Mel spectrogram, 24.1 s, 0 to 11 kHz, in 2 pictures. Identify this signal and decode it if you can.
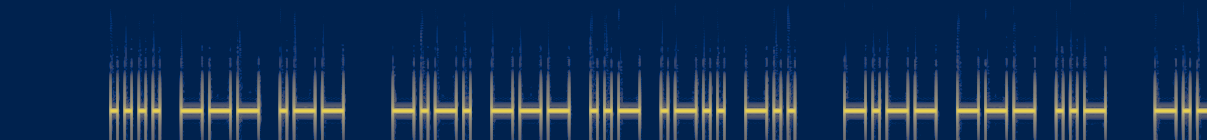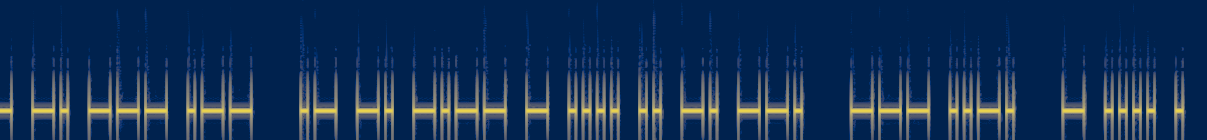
Morse code, heard as a keyed tone, about 17 wpm, 700 Hz. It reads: HOW COULD YOU KNOW ANYTHING OF THE
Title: Sentences from Top 1000 Words 17wpm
